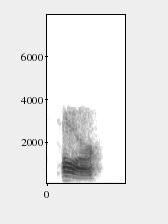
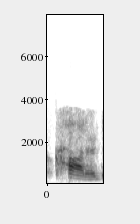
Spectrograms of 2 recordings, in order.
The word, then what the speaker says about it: Qatar: Now, Qatar, or Qatar, depending on how you choose to pronounce it, is stationed right across from Iran.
